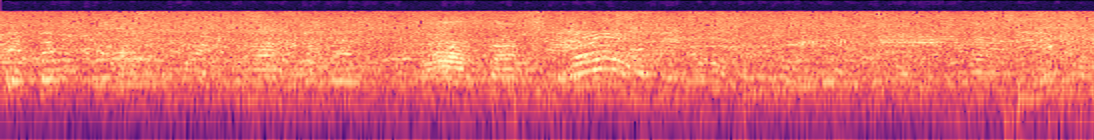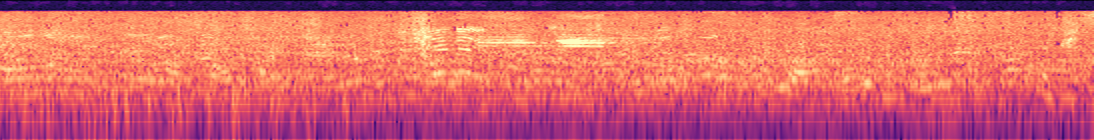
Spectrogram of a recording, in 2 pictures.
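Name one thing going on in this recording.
A crowd of women and girls chatter close by outdoors.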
